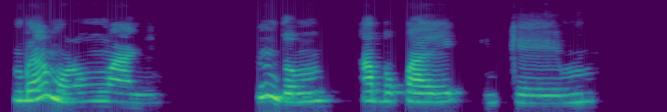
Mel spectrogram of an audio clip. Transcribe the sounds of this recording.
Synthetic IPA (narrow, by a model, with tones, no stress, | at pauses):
ŋ͡m̩˨ɡ͡be˨a˦mʊ˨ɾʊ˨ŋ̩˦ŋʷa˦˨ɲɪ˦ | n̩˦dʊ˨m̩˦ | a˦bʊ˦kʷa˦ɣɪ˦ŋ̩˨ke˨m̩˦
